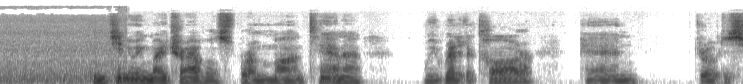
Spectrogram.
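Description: A middle-aged man speaks calmly close to a microphone.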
